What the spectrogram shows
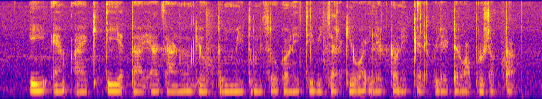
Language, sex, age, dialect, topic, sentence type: Marathi, male, 60-100, Southern Konkan, banking, statement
